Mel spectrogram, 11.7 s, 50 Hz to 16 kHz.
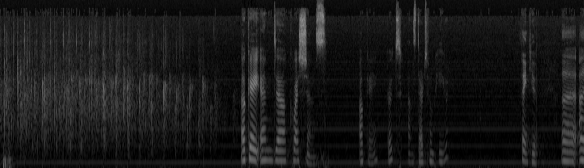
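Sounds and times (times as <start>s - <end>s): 
audience applause after a presentation: 0.0s - 4.4s
low steady hum: 0.0s - 11.6s
speech: 4.8s - 6.6s, 7.2s - 9.1s, 10.4s - 11.6s.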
